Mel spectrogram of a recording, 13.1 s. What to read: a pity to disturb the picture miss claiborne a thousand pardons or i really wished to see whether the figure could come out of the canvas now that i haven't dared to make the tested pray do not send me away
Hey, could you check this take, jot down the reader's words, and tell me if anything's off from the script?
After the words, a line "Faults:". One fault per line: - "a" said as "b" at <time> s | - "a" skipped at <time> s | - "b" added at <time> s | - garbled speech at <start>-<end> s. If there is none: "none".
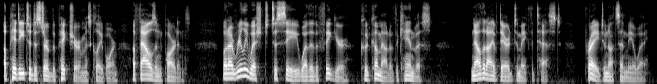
a pity to disturb the picture miss claiborne a thousand pardons but i really wished to see whether the figure could come out of the canvas now that i have dared to make the test pray do not send me away
Faults:
- "or" said as "but" at 4.4 s
- "haven't" said as "have" at 9.8 s
- "tested" said as "test" at 10.7 s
